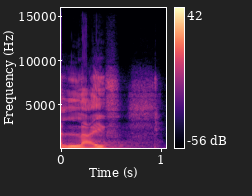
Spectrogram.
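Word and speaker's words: life: किसी शब्द के लास्ट में अगर इ लिखा हो तो इ का उच्चारण नहीं करना है।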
